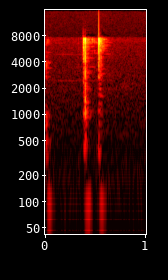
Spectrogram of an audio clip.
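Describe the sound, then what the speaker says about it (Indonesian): Two crisp keystrokes tap close by on a computer keyboard while a MySQL command is typed at a command prompt, quick and isolated against near silence. "kita ketikkan perintah select"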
